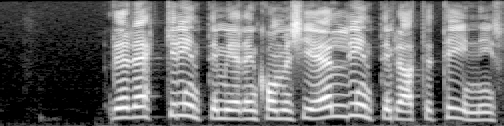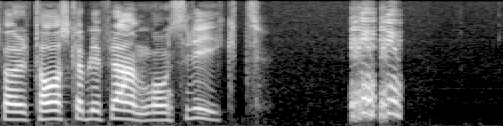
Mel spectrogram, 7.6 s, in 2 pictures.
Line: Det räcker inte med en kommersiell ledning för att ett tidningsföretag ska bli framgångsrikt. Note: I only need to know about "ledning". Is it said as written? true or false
false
